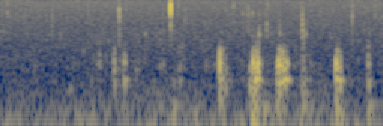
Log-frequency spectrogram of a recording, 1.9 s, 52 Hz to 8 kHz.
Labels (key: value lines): label: biophony, knock croak
recorder: SoundTrap 300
